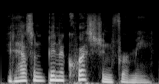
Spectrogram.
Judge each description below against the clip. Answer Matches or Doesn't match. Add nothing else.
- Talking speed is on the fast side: Matches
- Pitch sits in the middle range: Matches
